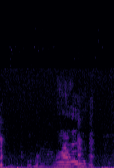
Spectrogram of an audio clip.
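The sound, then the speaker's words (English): A single drawn-out meow from a very large cat, low and somewhat strained, rising and bending in pitch over about a second, against a faint background rumble. “We have a meow.”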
